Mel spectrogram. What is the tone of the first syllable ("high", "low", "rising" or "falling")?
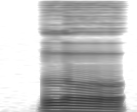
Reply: low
